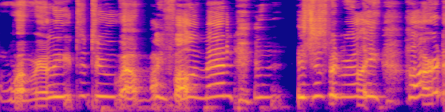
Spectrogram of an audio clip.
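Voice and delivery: put-on high, sobbing voice of a frightened young man; crying panic. Young villager sobbing to the old woman about his lost men. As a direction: blubber it out, voice cracking.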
